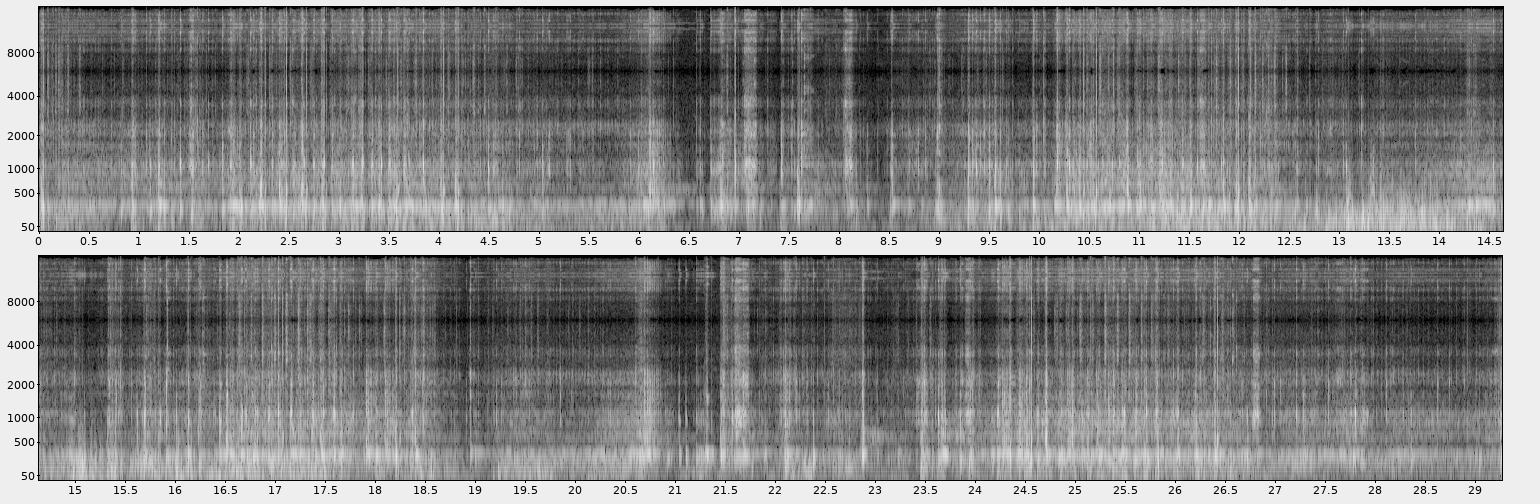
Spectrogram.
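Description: Small motorboat's engine running, its loudness rising and falling unevenly, with a few brief dips.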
